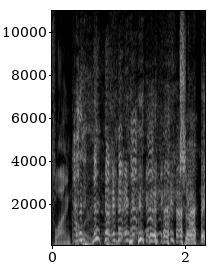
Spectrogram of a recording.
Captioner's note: laughter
